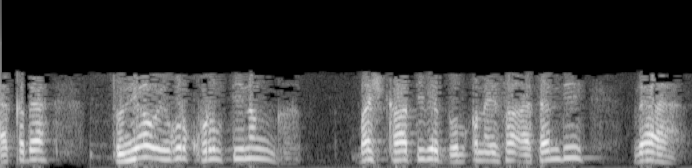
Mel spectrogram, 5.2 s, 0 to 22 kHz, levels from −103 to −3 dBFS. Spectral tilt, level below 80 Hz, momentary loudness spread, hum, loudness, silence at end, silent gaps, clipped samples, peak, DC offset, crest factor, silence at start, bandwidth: -11 dB/octave; -60 dBFS; 13 LU; none; -19 LUFS; 0.1 s; none; under 0.1%; -4 dBFS; under 0.1%; 16 dB; 0 s; 3.9 kHz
